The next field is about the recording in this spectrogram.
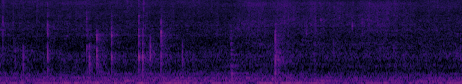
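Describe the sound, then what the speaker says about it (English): Onion sizzles in olive oil in a pan over high heat, a steady close crackling hiss with light ticks and pops and a low hum beneath. "We're going to drop in our onion."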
